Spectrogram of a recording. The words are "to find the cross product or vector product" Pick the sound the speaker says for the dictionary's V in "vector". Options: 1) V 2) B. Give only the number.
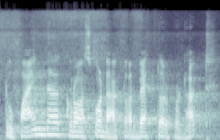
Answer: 2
